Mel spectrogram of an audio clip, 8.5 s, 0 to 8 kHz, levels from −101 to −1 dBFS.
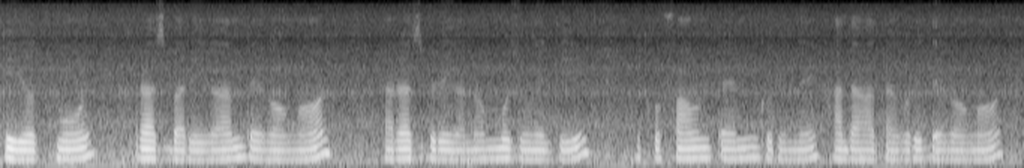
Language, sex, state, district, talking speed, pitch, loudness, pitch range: Chakma, male, Tripura, West Tripura, 90 wpm, 120 Hz, -20 LUFS, 115-125 Hz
